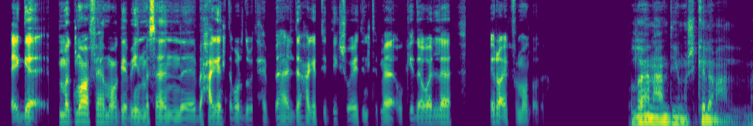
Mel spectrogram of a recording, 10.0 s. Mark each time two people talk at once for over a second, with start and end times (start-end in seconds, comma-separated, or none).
none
